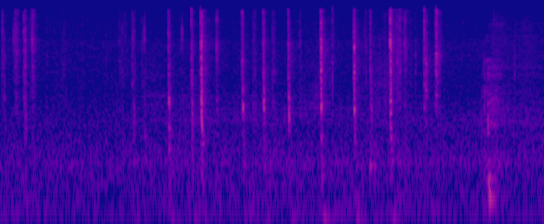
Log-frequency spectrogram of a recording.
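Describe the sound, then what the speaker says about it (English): Keys clack on a computer keyboard in quick, uneven bursts of taps, close and fairly quiet, with no talking. "I can't talk and type at the same time."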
